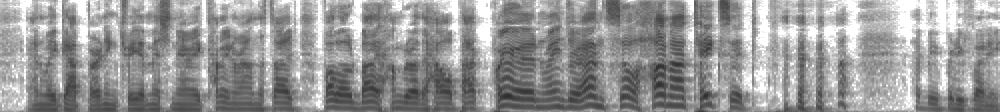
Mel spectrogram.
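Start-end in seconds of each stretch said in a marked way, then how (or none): 0.2-5.7 put-on booming, loud, high, old-fashioned horse-race announcer voice. Imagining calling a Kentucky Derby of named horses, old-timey race-call voice. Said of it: "Get that old-timey voice in there".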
